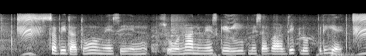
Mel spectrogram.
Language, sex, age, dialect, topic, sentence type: Hindi, female, 25-30, Marwari Dhudhari, banking, statement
